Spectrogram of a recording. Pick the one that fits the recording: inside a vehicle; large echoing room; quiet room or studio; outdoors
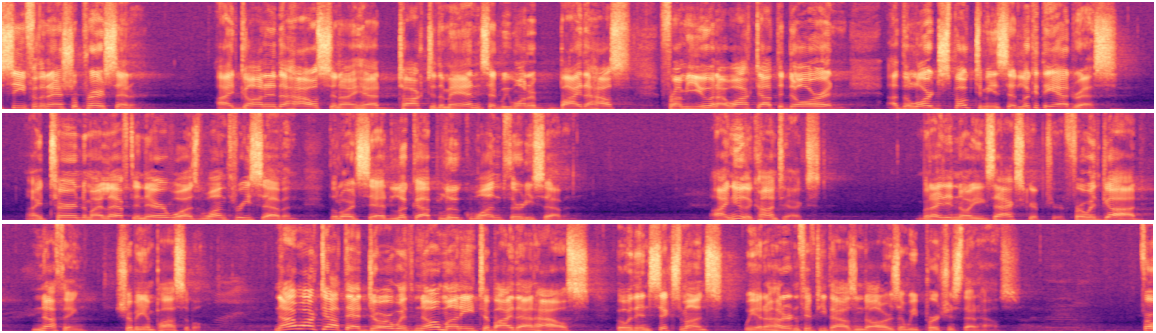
large echoing room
